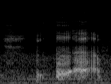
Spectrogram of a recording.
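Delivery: mock a voice cracking; wordless broken-voice noise; imitated voice crack. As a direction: wobbly croak mimicking a cracking voice. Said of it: "it was cracking, like, all crazy".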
